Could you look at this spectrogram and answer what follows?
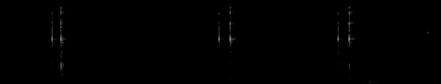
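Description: Sharp computer mouse clicks come in three quick double-click pairs, spaced a couple of seconds apart, as eye icons toggle map services on and off in quiet surroundings, with one faint click at the end.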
